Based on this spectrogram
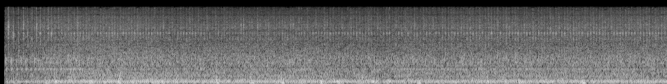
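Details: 2005 Dodge Durango with a steady idle and a dull knock running through the low rumble. It sets codes P0343 and P0172. The cam sensor, O2 sensor, transmission and exhaust manifold were just replaced. The cause of the idle knock is not yet found.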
